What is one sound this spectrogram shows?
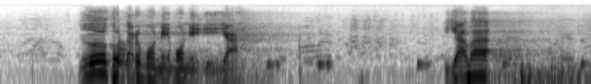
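A man sings loudly into a microphone, heard through loudspeakers outdoors.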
